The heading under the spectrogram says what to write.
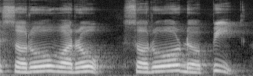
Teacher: એમાં પણ ઓ શબ્દ સરોવર રો ઓ ઉપર વધારે ભાર મૂકવામાં આવે છે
